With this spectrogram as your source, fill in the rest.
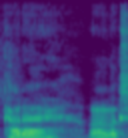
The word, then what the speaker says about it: Qatar: But I'd like to thank they're telling me it's pronounced cutter.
